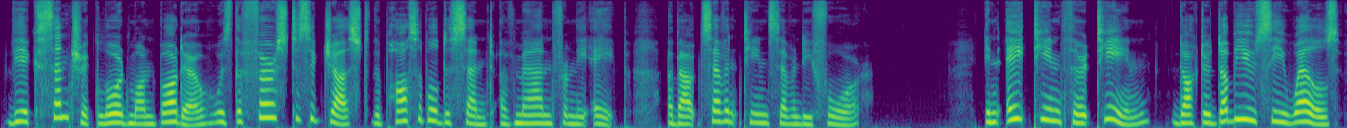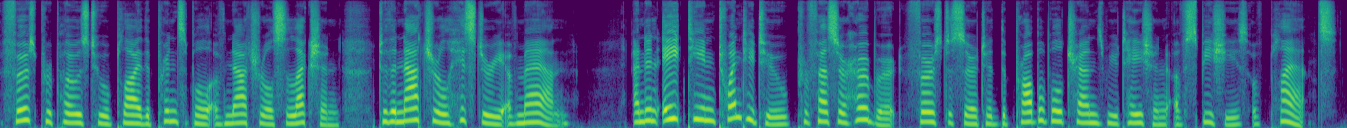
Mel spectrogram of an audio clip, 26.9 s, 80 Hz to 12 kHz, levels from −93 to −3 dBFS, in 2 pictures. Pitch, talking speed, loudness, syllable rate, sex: 230 Hz, 130 wpm, -18 LUFS, 4.2 syllables/s, female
